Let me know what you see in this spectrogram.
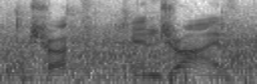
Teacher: What happens is that T and D, when they're released, they have a little bit of friction against the hard palate.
